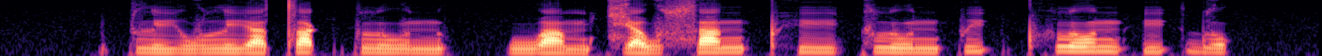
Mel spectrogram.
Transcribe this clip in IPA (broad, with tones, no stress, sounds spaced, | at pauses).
p l iː˩˦ w l i˨˩ a̯ t a˦˥ k̚ p l u˧ n | w a˨˩ m t͡ɕ a˨˩ w s a˦˥ n pʰ iː˧ k l u˧ n p i˥˩ ʔ pʰ l o˥˩ n ʔ i˦˥ ʔ d o˦˥ k̚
